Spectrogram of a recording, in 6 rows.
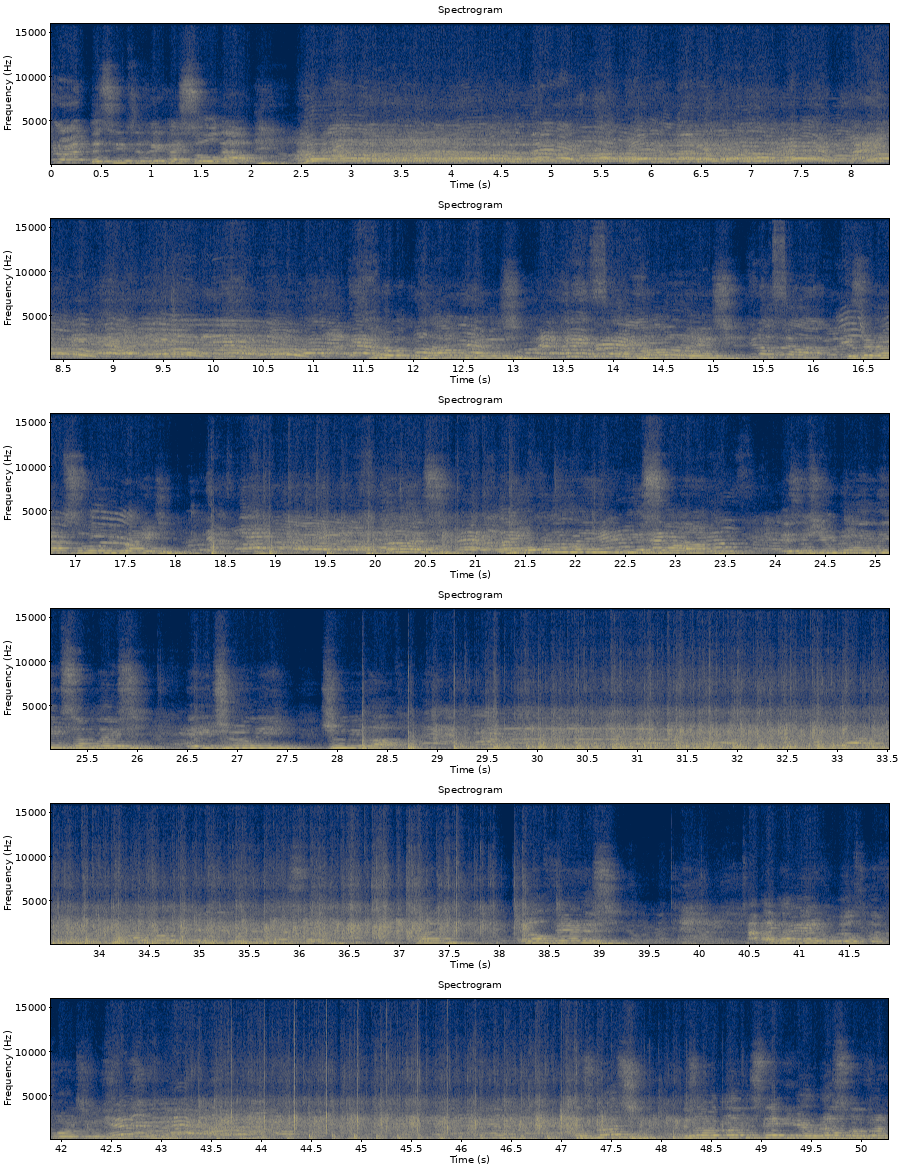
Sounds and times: Speech: 0:00.0 - 0:02.1, 0:11.4 - 0:18.4, 0:20.0 - 0:28.7, 0:34.2 - 0:36.4, 0:37.1 - 0:43.2, 0:47.1 - 0:50.2.

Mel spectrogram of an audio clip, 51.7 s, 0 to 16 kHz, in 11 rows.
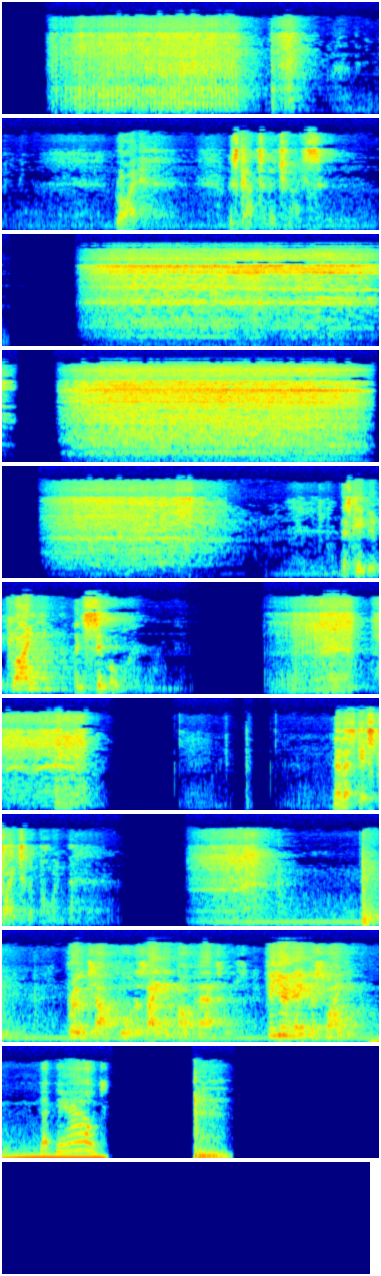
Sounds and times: Speech: 0:06.2 - 0:06.6, 0:07.5 - 0:08.8, 0:23.1 - 0:25.2, 0:32.4 - 0:33.8, 0:38.5 - 0:42.2, 0:42.9 - 0:43.8.

